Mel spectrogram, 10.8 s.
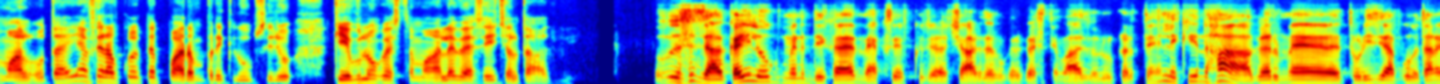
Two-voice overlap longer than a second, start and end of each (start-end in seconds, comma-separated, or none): none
